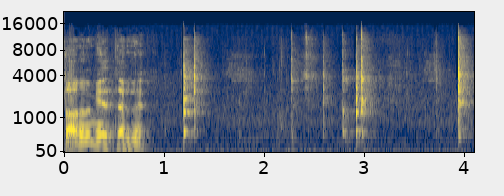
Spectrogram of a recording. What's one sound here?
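Chopped food slides from a bowl into a blender jug.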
